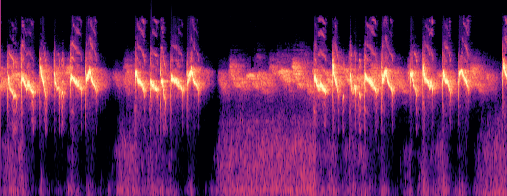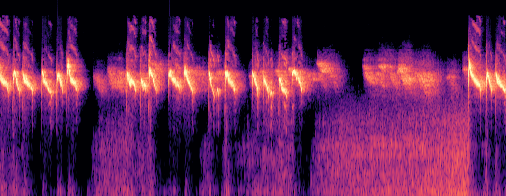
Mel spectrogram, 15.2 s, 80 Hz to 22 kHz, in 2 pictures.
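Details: Caged white-eye in sustained open song, recorded 18 May 2022 after regular deworming treatment. Bursts of rapid, jumbled high chirps and slurred notes follow one another, with faint low rustling under some passages and a final sharp note.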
